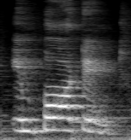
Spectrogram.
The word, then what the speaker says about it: important: जैसे इम्पॉर्टेंट, spelling क्या होती है? IMPORTANT, पर यहाँ पर हम आर को प्रोनाउंस नहीं करते। आर साइलेंट लेटर है।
